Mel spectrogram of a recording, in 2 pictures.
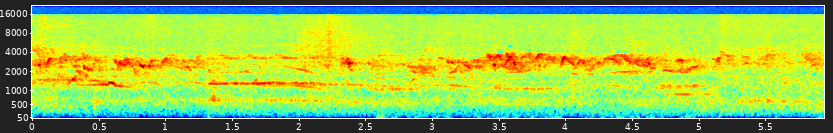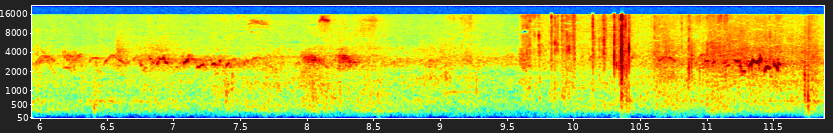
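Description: Faint birds chirping and singing, with a few soft clicks or rustles near the end.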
